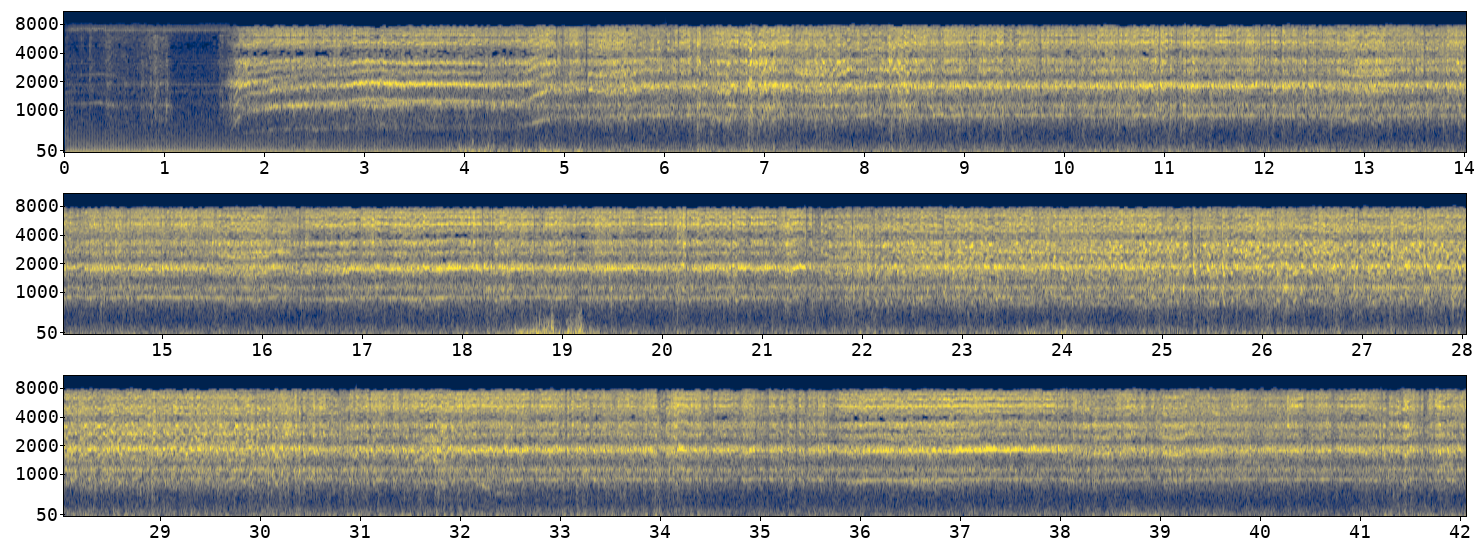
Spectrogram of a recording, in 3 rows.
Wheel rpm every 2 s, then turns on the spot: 20, 140, 190, 230, 230, 230, 230, 230, 220, 230, 230, 220, 210, 210, 210, 220, 230, 230, 220, 230, 230.
none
